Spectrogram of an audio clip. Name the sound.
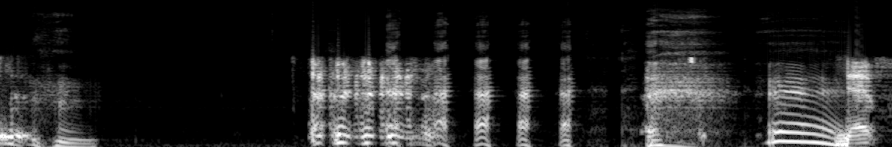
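throat clearing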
